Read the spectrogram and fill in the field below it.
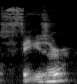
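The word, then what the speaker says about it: Fazer: I am the Chief Strategy Officer at a branding agency in New York called Phaser. F-A-Z-E-R is how you spell it.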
